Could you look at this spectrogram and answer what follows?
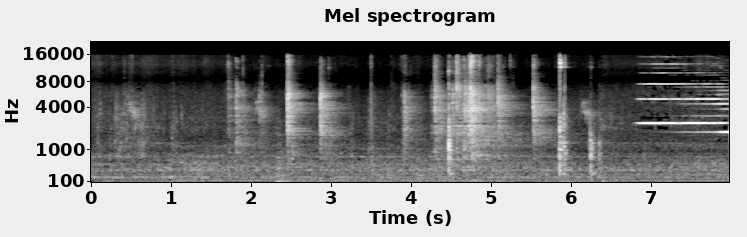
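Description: Metal chain latch on a tube livestock gate rattling and clinking as it is worked loose, a string of sharp clinks. Near the end comes a loud, high, steady squeal lasting about a second.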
